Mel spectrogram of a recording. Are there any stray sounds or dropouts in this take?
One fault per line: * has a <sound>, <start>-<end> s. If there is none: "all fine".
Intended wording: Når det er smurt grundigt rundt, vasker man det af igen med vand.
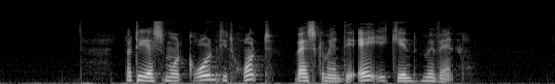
all fine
